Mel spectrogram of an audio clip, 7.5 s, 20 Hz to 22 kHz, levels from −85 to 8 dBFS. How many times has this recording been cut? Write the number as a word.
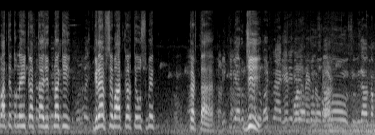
zero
